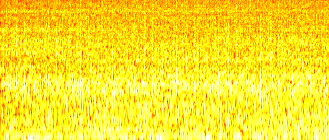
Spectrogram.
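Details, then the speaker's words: Honda Accord restarted after long storage with the accessory belt removed; owner suspects power steering and belt tensioner bearing noise. Even, steady idle, constant low drone, no knock or squeal; engine itself runs smoothly. "vou desligar o carro que vocês vão ouvir melhor mas o motorzinho sereninho cara que delícia"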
